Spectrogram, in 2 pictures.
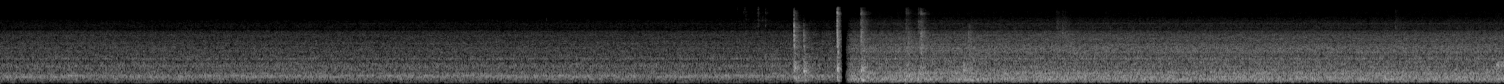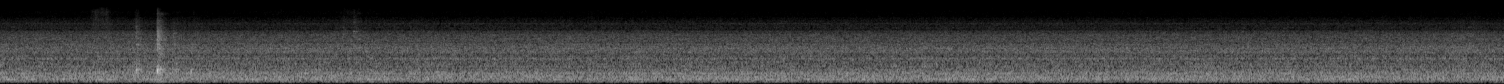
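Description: Steady mechanical hum of cinema projection-booth machinery and air handling. It is quieter at first, then louder and fuller from about eight seconds in. Sharp metallic clicks from handling the film reel and make-up table come at about eight seconds and again near the middle.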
